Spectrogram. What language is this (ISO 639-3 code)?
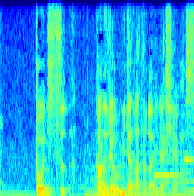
jpn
